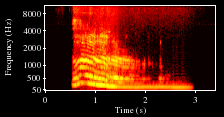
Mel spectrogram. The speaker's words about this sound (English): So we're going to do a big yawn, all of us, and it's going to be.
